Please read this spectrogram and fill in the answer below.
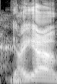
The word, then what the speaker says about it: Yahya: I think you're overthinking that. I think it's just Yahya. – Yahya? – I think the H is silent, like Yahya. – Yahya Abdul-Mateen II and Chris Hemsworth, who are in unknown roles, who will also be cast in this movie.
